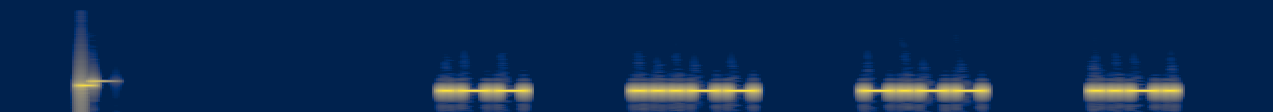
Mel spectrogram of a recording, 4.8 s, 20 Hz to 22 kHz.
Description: Morse code, heard as a keyed tone, about 34 wpm, spaced as for 16 wpm, 700 Hz. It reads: W3YF
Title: USA Call Signs - 4 Characters - 4x Character Spacing - 35wpm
